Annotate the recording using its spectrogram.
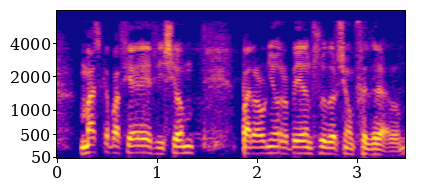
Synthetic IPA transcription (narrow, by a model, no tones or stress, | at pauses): maskapaθiðaðeðeθisjompaɾalawnjõŋwɾopeaensuβeɾsjoɱfeðeɾa̰l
